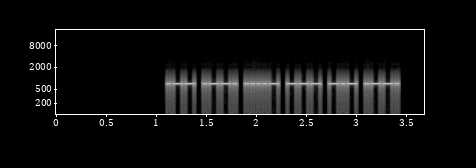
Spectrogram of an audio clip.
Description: Morse code, heard as a keyed tone, about 40 wpm, 700 Hz. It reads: WP4OKP
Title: USA Call Signs 40wpm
